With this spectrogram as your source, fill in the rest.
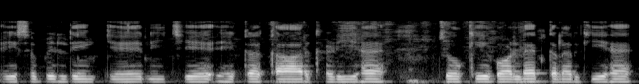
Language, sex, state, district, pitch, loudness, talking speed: Hindi, male, Jharkhand, Ranchi, 125 Hz, -16 LUFS, 130 wpm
